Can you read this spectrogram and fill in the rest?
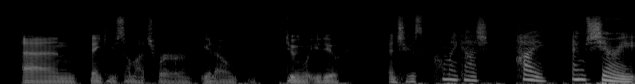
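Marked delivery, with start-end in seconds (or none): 4.4-6.4 put-on ditzy, airheaded woman's voice. Retelling how a woman introduced herself, in a ditzy Sherry impression. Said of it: "with the blonde ditzy voice".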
